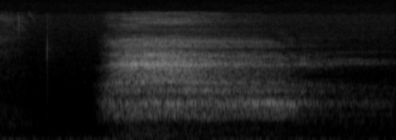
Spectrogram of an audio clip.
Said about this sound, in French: Expire par la bouche.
